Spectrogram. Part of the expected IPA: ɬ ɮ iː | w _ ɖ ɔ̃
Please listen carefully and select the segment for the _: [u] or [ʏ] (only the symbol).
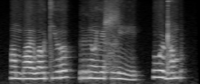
u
